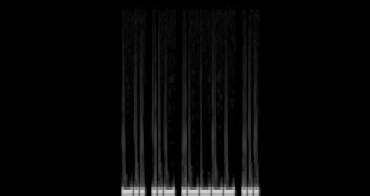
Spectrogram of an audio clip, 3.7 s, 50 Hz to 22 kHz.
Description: Morse code, heard as a keyed tone, about 40 wpm, 700 Hz. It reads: DU1S
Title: DXCC-100 Call Signs - 4 Characters - 40wpm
